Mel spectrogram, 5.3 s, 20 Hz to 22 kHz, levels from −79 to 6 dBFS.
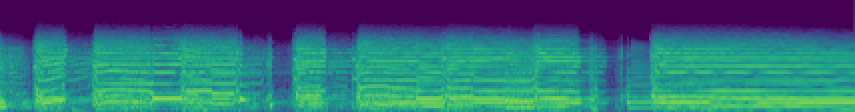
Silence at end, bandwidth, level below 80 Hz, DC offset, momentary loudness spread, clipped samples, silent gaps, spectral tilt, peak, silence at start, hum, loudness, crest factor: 0 s; 8 kHz; -52 dBFS; under 0.1%; 4 LU; under 0.1%; none; -5 dB/octave; 0 dBFS; 0 s; none; -11 LUFS; 12 dB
